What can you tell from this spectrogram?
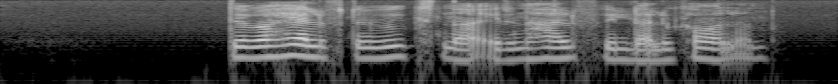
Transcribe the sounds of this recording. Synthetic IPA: d̪̥ɛvaɾɦɛlft̪ənvɵksna̰ʔɪ̰d̪ɛnɦalvfʏld̪alʊkʰɑːlʔə̰n

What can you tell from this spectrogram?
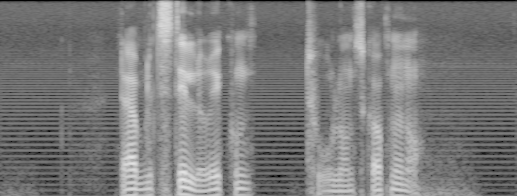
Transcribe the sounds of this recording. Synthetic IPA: d̪̥eːæːblɪt̪st̪ɪləʁəiːkʰʊn | t̪ʰṵːʁlɑnskʰɑːpnəno̰ː

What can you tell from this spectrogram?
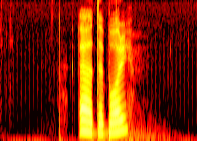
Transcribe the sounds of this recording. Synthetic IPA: ʔøːd̪əbɔɾj

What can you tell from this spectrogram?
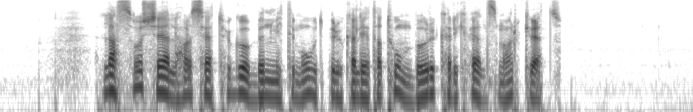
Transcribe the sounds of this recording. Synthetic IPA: lasːəɔɕɛlːɦa̰ɾsɛt̪ːhɵɾɡɵbːənmɪt̪ʰːɛmuːt̪bɾʉ̟ːkʰaɭeːt̪ʰat̪ʰʊmbɵɾkʰaɾɪkʰvɛlsmœɾkɾə̰t̪

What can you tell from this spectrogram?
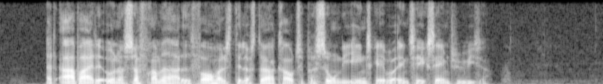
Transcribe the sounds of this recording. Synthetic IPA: æd̥ɑ̈ːb̥ɑ̈ɪ̰ɾ̥əʔɔ̽n̰ɐsɒ̽fʁamðˠɑ̰̈ːd̥ð̞̩ˠfɒːɦɒ̽l̰sd̥e̝lɐsd̥ɶɐkʰʁɑ̈ʊ̰t͡sʰe̝lpʰæɐso̝̰ːnliəʔe̝ːnsɡ̥ɛ̰ːb̥ɐʔent͡sʰe̝leɡ̥sɛmm̩sʰy̥eʋḭːsɐ

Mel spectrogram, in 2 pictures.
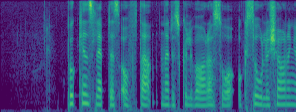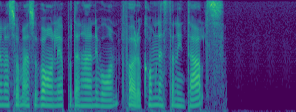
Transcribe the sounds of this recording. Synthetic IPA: pʰɵkːənslɛp̚t̪əsɔ̰ft̪anæɖɛskɵlːəvɑːɾasɔʔɔksuːlɵɕœːɳɪŋaɳasɔmæ̰ʂɔvɑːnlɪɡapʰɔd̪ɛnɦæːɳɪvoːnfœ̰ːɾəkʰɔmːnɛst̪anɪnt̪əals

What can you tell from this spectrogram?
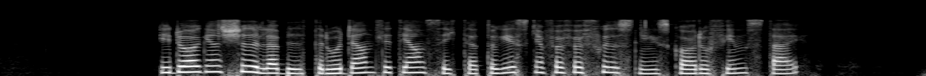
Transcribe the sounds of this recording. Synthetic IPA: ʔɪd̪ɑːɡənsɕyːlabiːt̪əɾʊd̪ɛnt̪ʰlɪt̪ɪansɪkt̪ʰət̪ɔɾɪskənfœɾfœɾfɾʉ̟ːsnɪŋskɑːd̪ʊfɪnsd̪æɾ

